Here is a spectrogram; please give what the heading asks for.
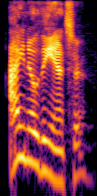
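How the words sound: The voice sounds sure and eager. The speaker is sure of the answer. "It can relate certainty"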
